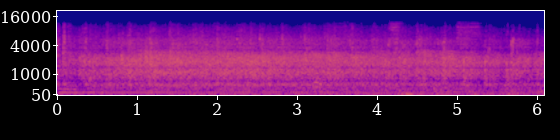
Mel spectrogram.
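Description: Audience applauding, fairly faint, swelling over the first second or so and then slowly dying away.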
